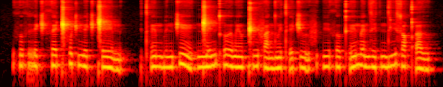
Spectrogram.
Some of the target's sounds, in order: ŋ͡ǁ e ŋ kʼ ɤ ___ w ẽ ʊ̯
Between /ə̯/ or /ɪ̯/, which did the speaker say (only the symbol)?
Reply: ə̯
